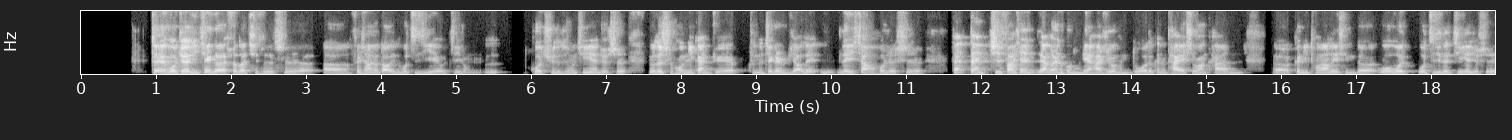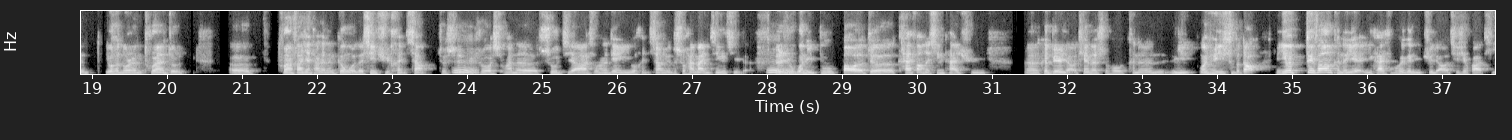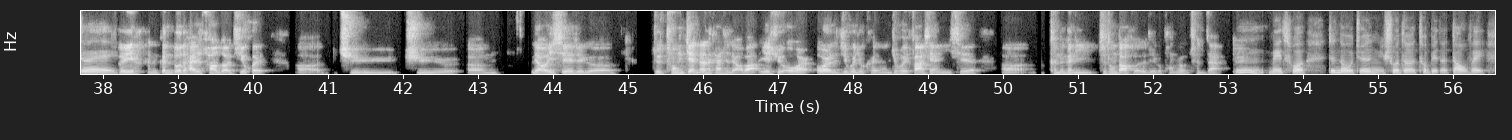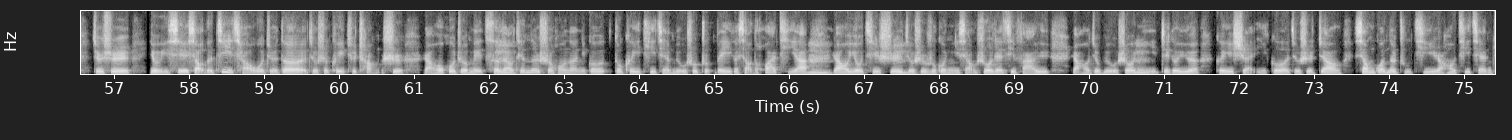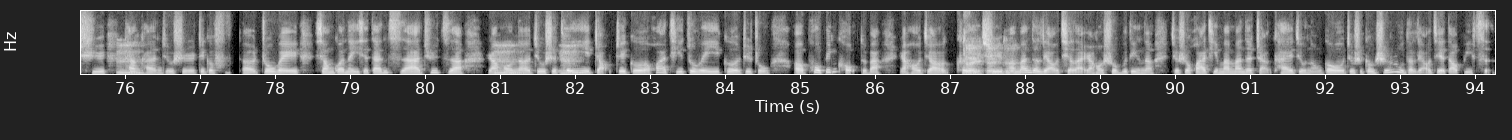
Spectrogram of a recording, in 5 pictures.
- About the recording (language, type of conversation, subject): Chinese, advice, 在新城市里我该怎么建立自己的社交圈？
- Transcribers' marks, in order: other background noise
